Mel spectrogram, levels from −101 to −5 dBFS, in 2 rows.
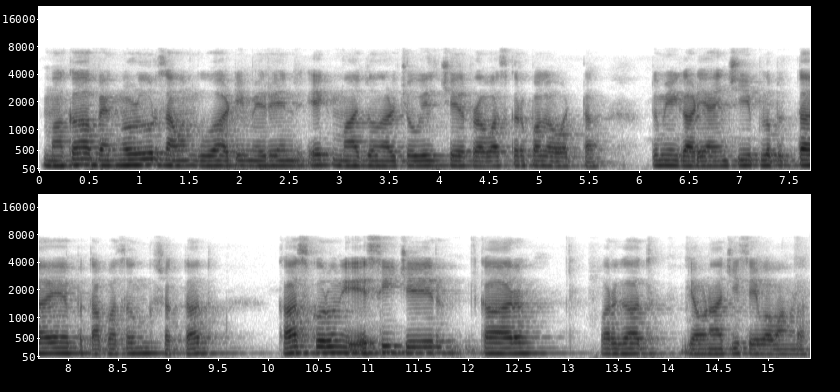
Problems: constant background noise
